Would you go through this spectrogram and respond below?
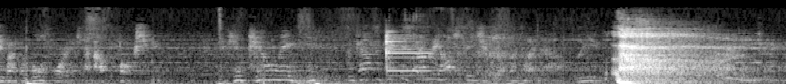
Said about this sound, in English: That's a notification off the Facebook page. Let me have a look at that.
